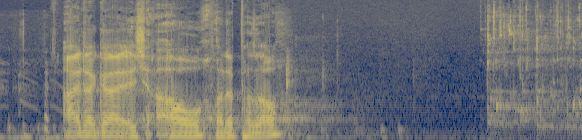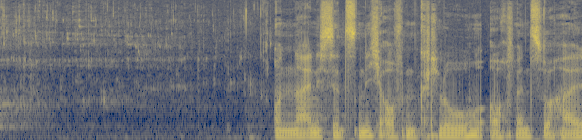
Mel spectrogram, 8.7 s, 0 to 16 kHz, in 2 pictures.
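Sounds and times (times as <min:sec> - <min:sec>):
speech: 0:00.5 - 0:02.3, 0:06.6 - 0:08.7
sparkling tap water pouring into a glass: 0:03.6 - 0:06.5.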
